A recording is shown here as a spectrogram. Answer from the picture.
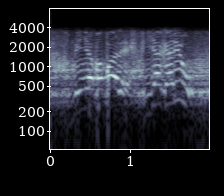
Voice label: on fire, mood low, speech ru; War Thunder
